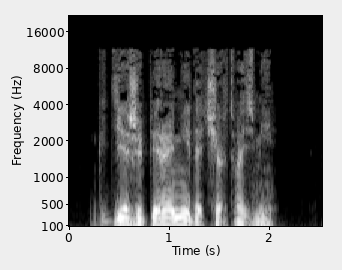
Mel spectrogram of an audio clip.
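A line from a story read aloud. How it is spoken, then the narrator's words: Irritated question. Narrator (Russian): раздраженно осведомился он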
